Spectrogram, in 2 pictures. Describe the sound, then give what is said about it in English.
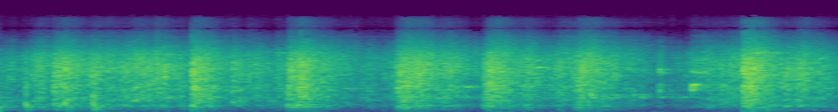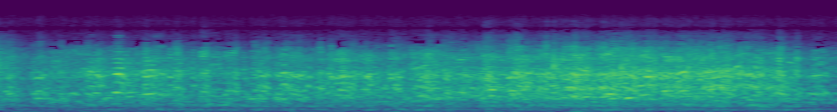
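A toy electric train in a store's toy department: noisy, hissing bursts pulse in an uneven rhythm for several seconds, then settle into a continuous, fairly loud rattling rumble with no talking. “That was an electric train.”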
